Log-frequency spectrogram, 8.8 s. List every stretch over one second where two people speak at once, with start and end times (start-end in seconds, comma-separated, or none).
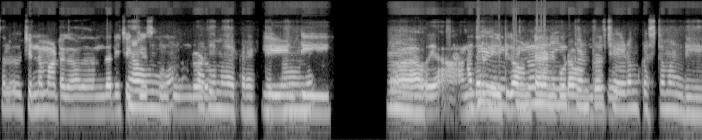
5.9-7.7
